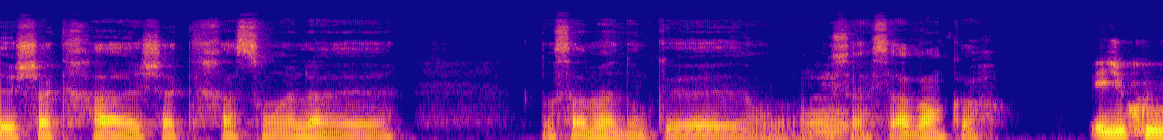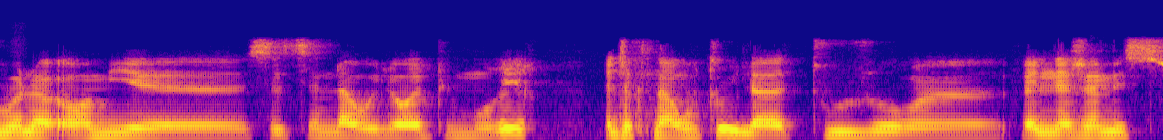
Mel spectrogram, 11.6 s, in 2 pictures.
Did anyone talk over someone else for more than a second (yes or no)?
no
